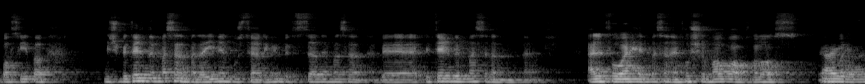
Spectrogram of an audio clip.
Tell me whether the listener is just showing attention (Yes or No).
Yes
